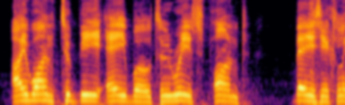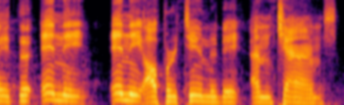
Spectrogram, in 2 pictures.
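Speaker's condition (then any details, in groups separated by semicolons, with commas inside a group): Severe traumatic brain injury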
